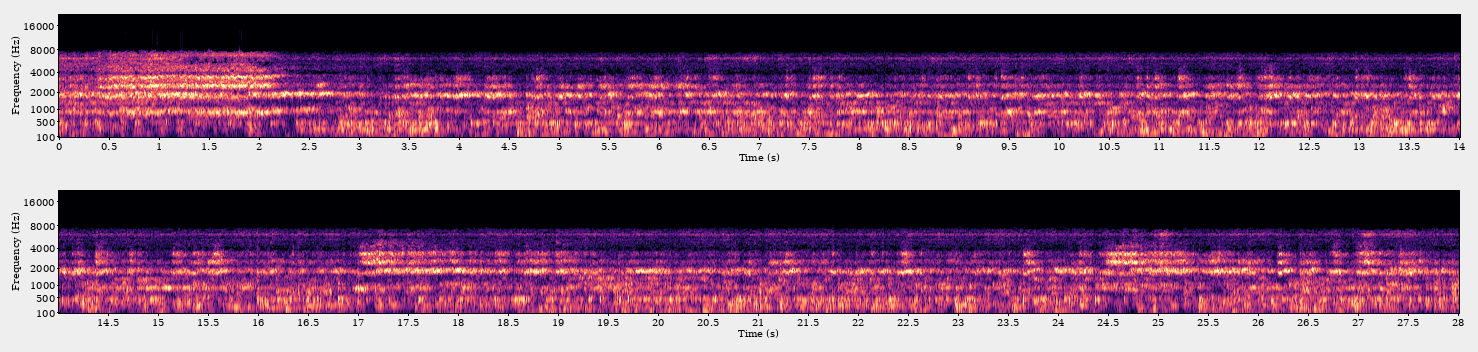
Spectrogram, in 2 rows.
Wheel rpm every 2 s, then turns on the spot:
220, 230, 240, 230, 230, 230, 230, 230, 230, 240, 230, 230, 230, 230.
none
